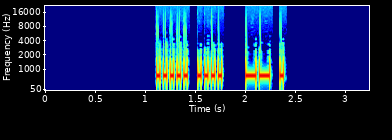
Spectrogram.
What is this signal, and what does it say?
Morse code, heard as a keyed tone, about 36 wpm, 700 Hz. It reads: 5H ME
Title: Winter Field Day Exchanges Encore 35wpm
